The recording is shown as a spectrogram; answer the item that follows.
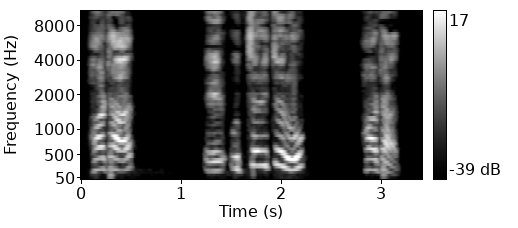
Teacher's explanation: অন্তস্থ অ্যঞ্জন ধ্বনিমালায় কোন স্থান পায়নি খন্ডত হচ্ছে ত এর খন্ডরূপ ত এর সাথে স্বরধ্বনি যুক্ত না হলে ত আর খন্ড ত একই উচ্চারিত হয়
